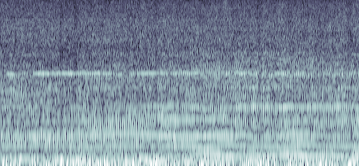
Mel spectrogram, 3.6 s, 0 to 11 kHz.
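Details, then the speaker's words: Mercury 60HP outboard, 170 hours, on 2018 Alumaweld Stryker 18, going from 21 mph to full throttle: strong, steady high-rev drone at constant pitch, no stumbling or rattles; running clean at wide-open throttle. "I'm going to go ahead and add throttle. There's 21. Here comes full throttle."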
